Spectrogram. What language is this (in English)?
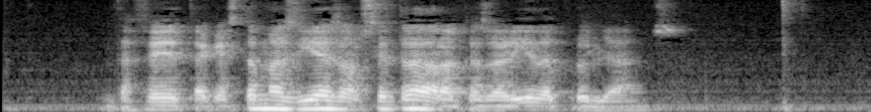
Catalan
